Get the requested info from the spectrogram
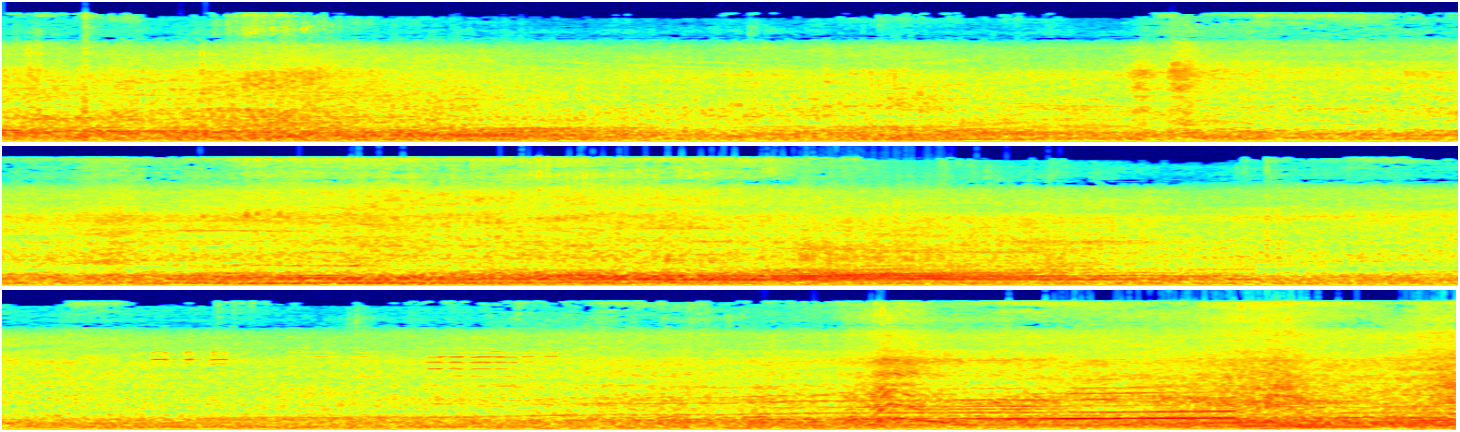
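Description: A steady stream of parade motorcycles, mostly cruisers, riding past with engines running continuously; the loudness swells and fades as bikes go by. Near the end an engine note rises as a touring trike passes.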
